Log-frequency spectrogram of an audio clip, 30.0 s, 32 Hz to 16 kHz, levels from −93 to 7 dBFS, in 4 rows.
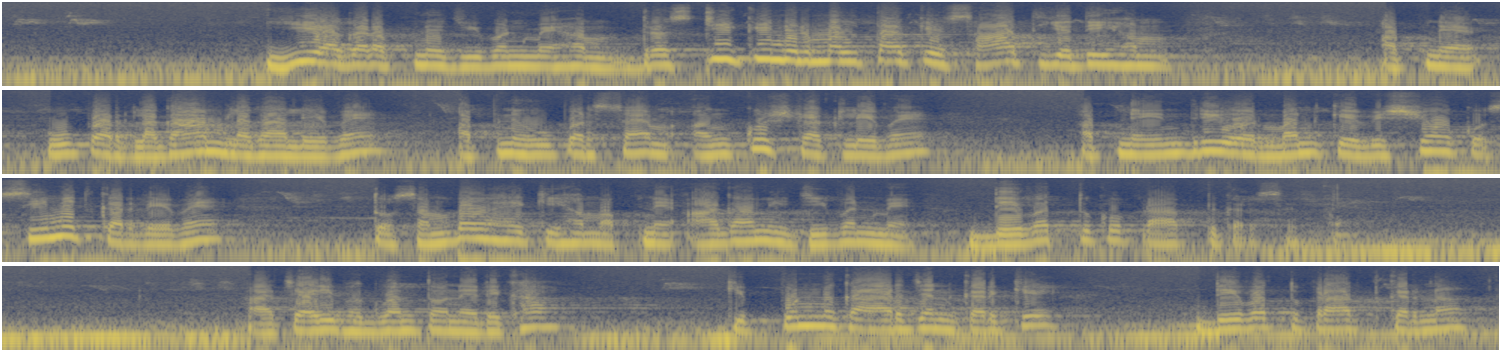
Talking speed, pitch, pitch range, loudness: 120 wpm, 140 Hz, 120-160 Hz, -18 LUFS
